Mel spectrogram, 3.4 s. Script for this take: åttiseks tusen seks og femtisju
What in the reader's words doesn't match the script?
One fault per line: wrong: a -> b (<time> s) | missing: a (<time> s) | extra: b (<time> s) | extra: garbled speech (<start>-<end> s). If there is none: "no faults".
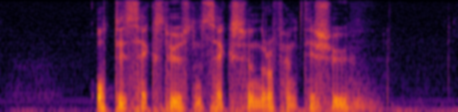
extra: hundre (1.9 s)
